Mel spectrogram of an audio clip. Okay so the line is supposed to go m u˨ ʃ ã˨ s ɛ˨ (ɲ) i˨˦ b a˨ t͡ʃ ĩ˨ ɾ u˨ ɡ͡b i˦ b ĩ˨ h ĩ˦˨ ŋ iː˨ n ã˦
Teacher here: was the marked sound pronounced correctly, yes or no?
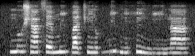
no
